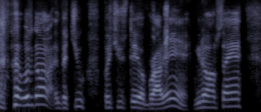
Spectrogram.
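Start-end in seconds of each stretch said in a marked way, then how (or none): 0.0-0.7 high, sudden, surprised, startled outburst. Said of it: "You like".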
